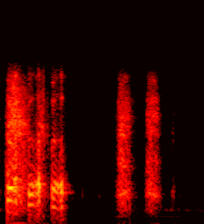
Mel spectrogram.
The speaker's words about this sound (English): Tough job for an actor to express breathing.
